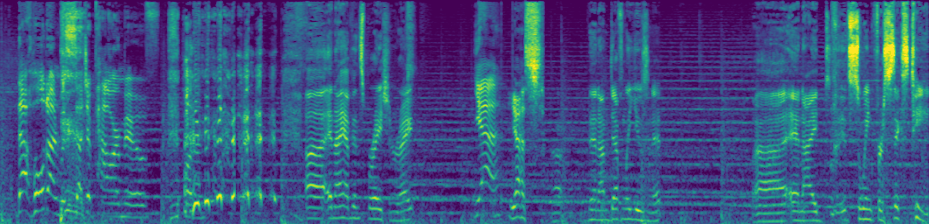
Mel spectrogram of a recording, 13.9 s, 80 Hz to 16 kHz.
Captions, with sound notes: - The hold on was such a power move, hold on. (laughing) - And I have inspiration, right? - Yeah. - Yes. - Then I'm definitely using it, and I swing for 16,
